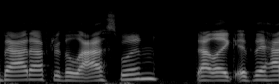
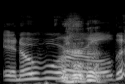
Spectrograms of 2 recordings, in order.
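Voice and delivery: movie trailer voice; 11 dB louder, slower than usual. Retold or imitated. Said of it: "trailer reading voice".

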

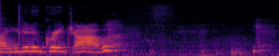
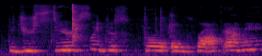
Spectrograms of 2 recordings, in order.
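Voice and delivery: usual speaking voice

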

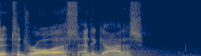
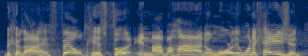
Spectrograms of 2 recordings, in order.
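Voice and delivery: loud fervent preacher shout; preaching at full force; 9 semitones higher, 4 dB louder than usual. Acted. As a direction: hammer each point from the pulpit.

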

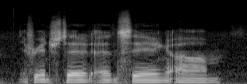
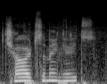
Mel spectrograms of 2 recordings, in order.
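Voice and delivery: high, playful character voice; rally the troops in a high mock voice; mock battle cry; 8 semitones higher than usual. Gamer voicing the angry-faced character, high mock battle cry. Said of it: "But he's like".

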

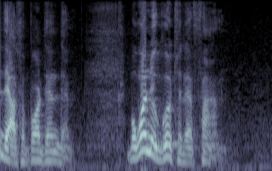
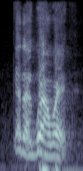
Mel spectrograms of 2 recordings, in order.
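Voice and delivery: higher and louder, punching "go"; forceful shout; 7 semitones higher, 7 dB louder, faster than usual. Real, not acted.

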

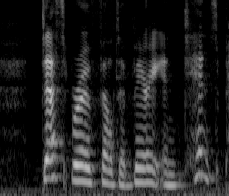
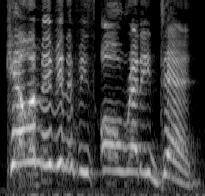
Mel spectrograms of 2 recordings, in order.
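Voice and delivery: higher, louder bossy yell; cook shouting; 10 semitones higher, 8 dB louder than usual. Acted. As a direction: bark the rule at Mig. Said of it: "shouted the cook".

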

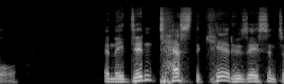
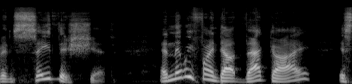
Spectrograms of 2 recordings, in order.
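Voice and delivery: genuinely appalled, voice raised; outraged rant; 6 semitones higher than usual. Real, not acted. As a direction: spit out the disgust at the comparison. Outraged at board member's comparison.

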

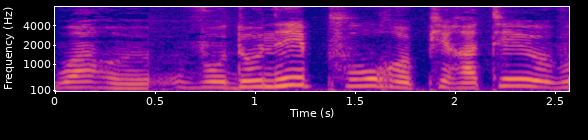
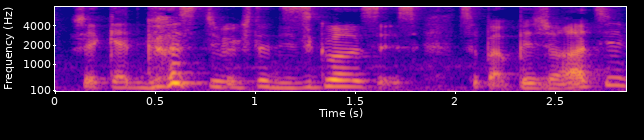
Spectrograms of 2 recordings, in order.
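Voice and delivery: indignant loud retort; 7 dB louder than usual. Real, not acted. Angry reply to critics on gosses.

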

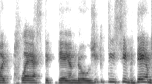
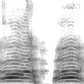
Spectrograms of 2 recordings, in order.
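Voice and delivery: put-on higher, louder creaky old man noises; mock old man groan; 6 semitones higher, 6 dB louder than usual. Hunched old man with cane.

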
